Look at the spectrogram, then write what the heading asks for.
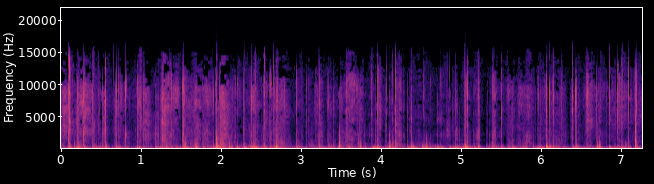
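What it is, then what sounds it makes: Polymer banknote. A thin plastic polymer £20 banknote is held in front of the microphones and tapped and scratched with the long nail tips of several fingers. The result is a rapid, dense run of short, dry taps with a soft low thump and crisp bright clicks, mixed with brief scratchy rustles.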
